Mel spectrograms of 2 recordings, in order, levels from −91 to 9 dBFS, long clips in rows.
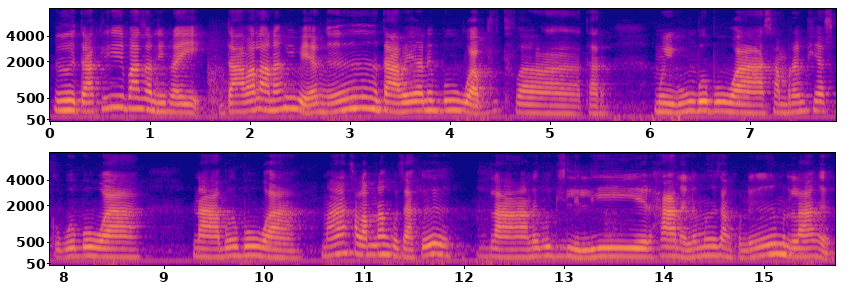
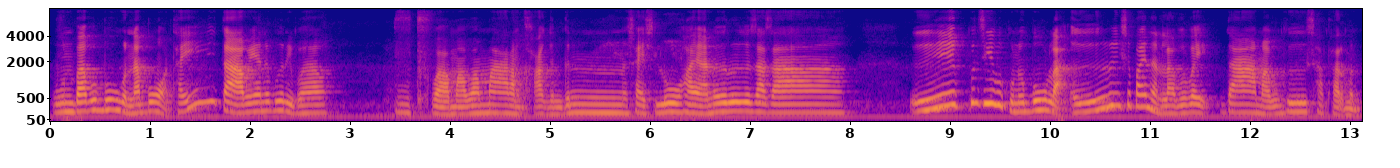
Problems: none marked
